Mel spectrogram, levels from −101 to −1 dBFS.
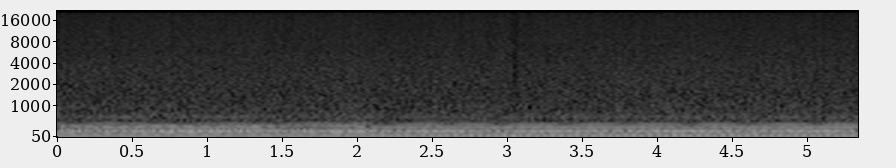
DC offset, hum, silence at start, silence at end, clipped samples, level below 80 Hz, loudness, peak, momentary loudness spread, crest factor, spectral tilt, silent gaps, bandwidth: under 0.1%; none; 0 s; 0 s; under 0.1%; -52 dBFS; -49 LUFS; -36 dBFS; 2 LU; 12 dB; -7 dB/octave; none; over 20 kHz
